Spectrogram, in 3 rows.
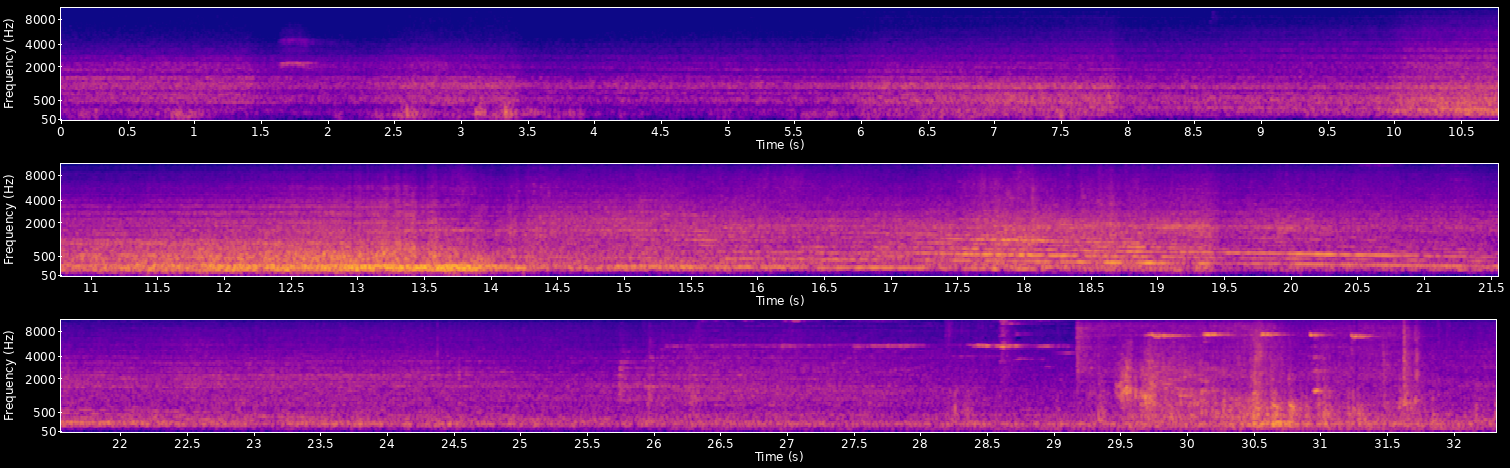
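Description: ER2T electric multiple unit pulling into a stop. Its running noise grows louder as it passes close by, then its traction motor and gear whine falls steadily in pitch as the train brakes, with wheel noise on the rails. There is a short clatter near the end.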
